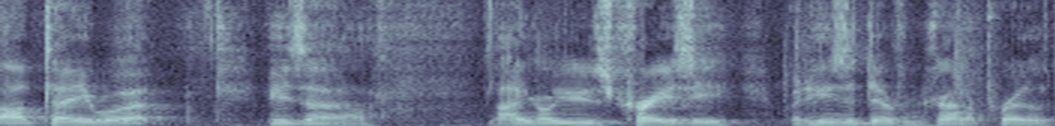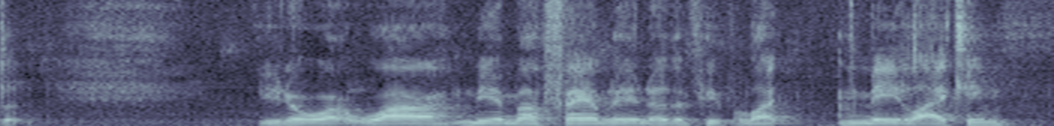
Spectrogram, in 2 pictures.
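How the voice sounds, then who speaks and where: A man's fairly low voice with a dark, mellow tone and an American accent, at a moderate pace with ordinary pitch variation and audible room echo. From Kentucky. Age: 70s. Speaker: grieving father. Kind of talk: casual chat. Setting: veterans' club. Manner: halting.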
